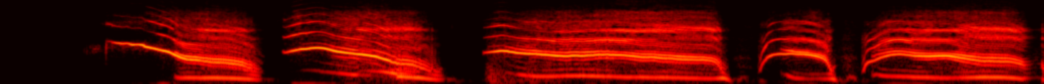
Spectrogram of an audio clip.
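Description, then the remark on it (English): Five loud cow elk calls in quick succession: nasal, whiny, demanding mews that start high and slide downward, each lasting under a second, with no talking in between. “So here's what this cow would do.”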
